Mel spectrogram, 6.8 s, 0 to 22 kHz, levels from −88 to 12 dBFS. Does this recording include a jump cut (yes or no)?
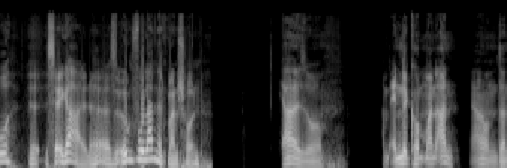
no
